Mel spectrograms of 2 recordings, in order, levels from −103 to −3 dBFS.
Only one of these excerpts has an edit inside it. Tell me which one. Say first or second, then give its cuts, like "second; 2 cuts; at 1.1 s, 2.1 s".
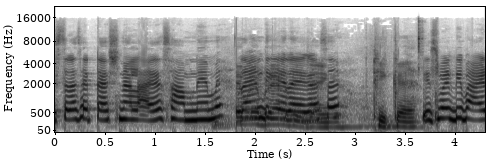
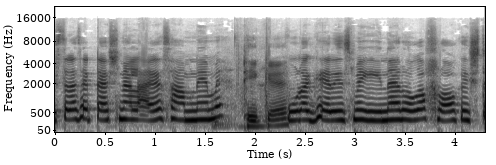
first; 1 cut; at 1.8 s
